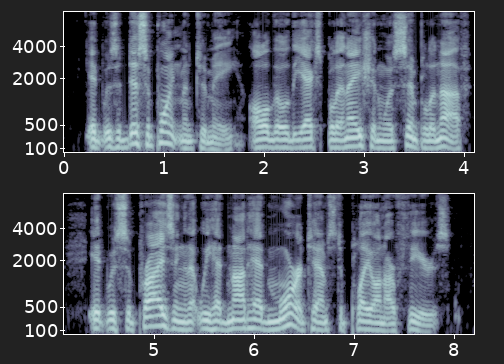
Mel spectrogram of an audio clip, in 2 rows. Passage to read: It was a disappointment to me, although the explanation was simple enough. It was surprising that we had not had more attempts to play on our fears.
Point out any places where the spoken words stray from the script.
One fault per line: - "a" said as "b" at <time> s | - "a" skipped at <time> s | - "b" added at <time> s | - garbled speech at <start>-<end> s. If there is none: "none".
none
